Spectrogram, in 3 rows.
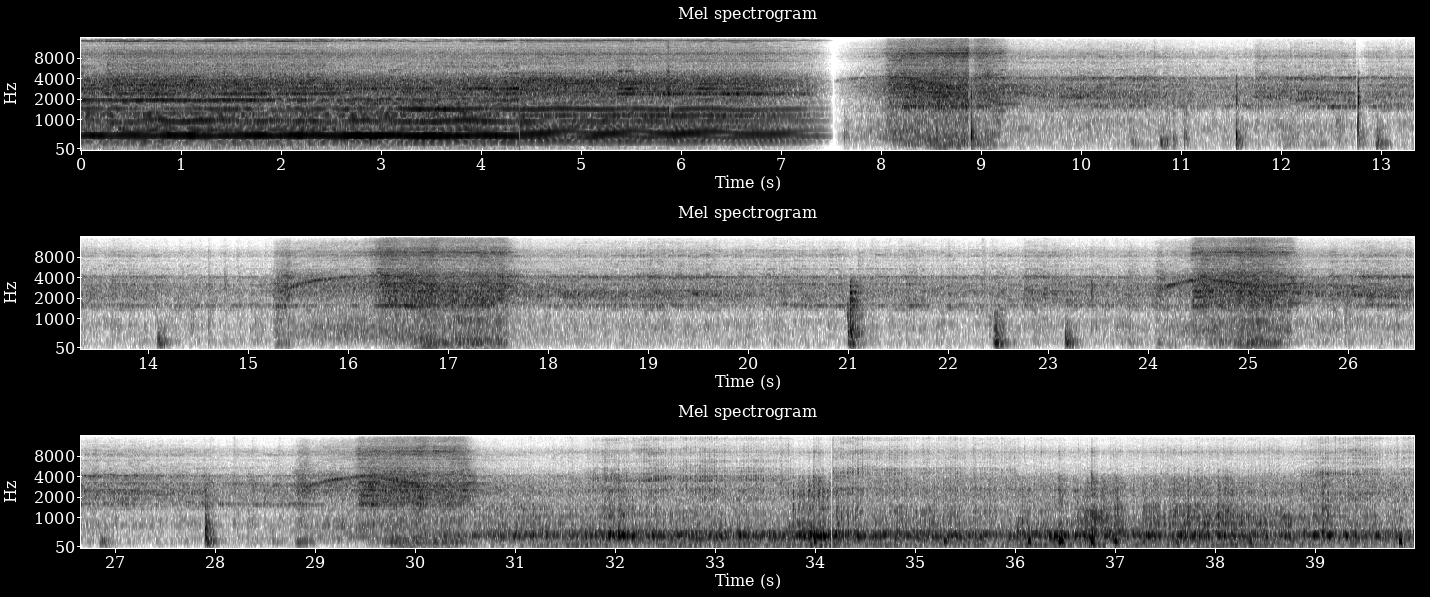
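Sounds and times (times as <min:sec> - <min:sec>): drum sander droning hum: 0:00.0 - 0:07.8, 0:29.0 - 0:39.9
motor hum: 0:30.6 - 0:39.9.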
